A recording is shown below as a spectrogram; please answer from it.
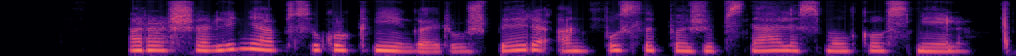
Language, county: Lithuanian, Vilnius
